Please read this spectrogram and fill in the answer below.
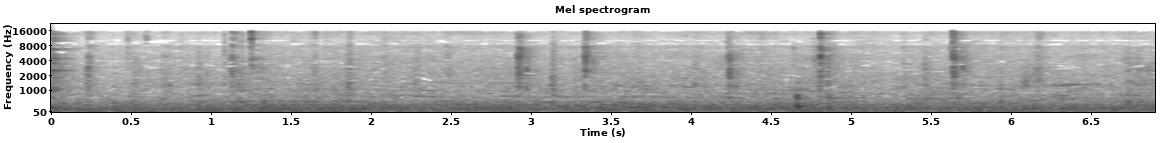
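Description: Faint, scattered clicks and taps from someone eating a meal at a table, about eight in all at irregular intervals, over a low steady hum.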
